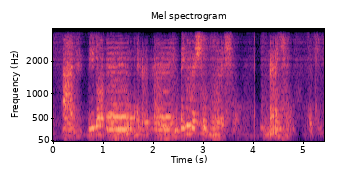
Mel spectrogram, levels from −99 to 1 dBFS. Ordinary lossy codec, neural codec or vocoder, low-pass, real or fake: none; codec, 44.1 kHz, 0.9 kbps, DAC; 3.6 kHz; fake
